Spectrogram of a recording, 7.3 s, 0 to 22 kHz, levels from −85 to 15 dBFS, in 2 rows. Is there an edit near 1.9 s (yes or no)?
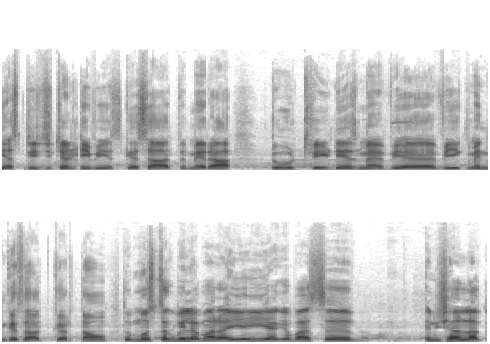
no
